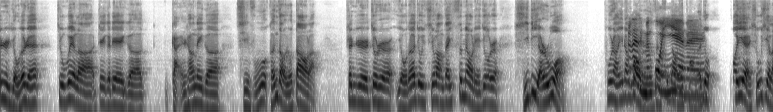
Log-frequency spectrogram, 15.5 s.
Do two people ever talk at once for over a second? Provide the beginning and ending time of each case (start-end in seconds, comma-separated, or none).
12.5-14.2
